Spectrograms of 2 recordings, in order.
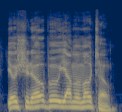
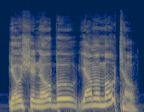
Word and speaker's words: Yoshinobu Yamamoto: Yoshinobu Yamamoto. Mm-hmm. That is correct. Did I not get that right? Not the first time. Yes, I did. Yoshinobu Yamamoto.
